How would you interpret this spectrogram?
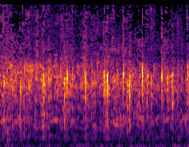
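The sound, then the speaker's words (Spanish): An audience at the Feria del Bonito in the municipality of Pájara applauds steadily, a dense patter of many hands clapping with scattered sharper claps rising above the wash, moderately loud and continuous throughout. “Yo creo que deberíamos darle un fuerte aplauso porque se lo merece”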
